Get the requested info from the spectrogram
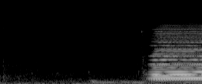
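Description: Quiet for about a second and a half, then a loud held chord on a musical instrument starts abruptly and sustains without fading: the opening of a song.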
